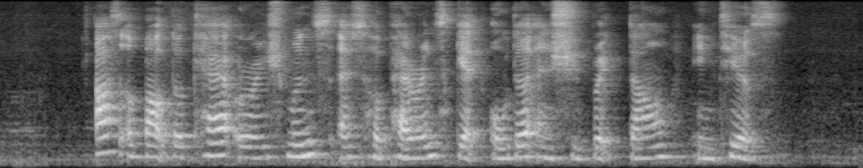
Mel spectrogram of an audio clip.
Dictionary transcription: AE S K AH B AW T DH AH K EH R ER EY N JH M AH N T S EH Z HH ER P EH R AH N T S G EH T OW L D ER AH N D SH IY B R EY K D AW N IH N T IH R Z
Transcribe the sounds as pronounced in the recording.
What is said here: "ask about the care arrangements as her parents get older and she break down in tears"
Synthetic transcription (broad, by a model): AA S AH B AW T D AH K EH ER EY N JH M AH N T S EH S HH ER P EH R AH N T S G EH T OW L D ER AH N SH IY B R EY K D AW N IH N T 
